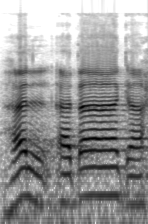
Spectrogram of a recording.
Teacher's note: تا کے اوپر کھڑی زبر ہے، ایک الف مقدار کھینچ کر پڑھیں گے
